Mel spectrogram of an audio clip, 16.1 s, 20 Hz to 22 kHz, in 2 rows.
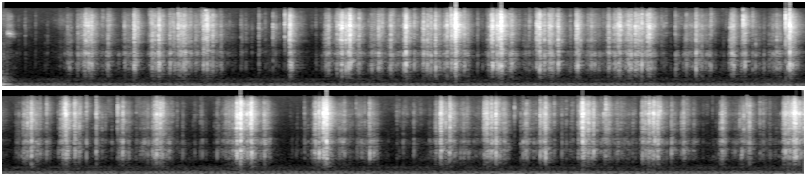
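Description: A GAN-made Rubik's Speed Cube 2x2 being turned quickly by hand: a rapid, uneven run of soft plastic clicks and scrapes as its layers turn. It is a very quiet, smooth-turning cube.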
